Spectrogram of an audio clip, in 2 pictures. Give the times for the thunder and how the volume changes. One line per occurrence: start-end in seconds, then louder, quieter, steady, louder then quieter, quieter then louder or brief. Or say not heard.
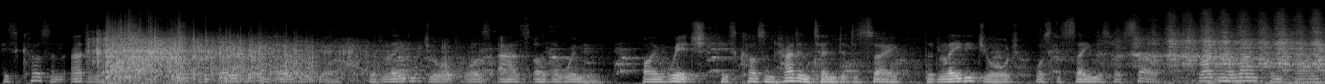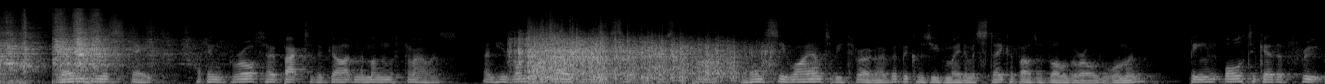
0.8-5.0 quieter
18.3-21.1 brief.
